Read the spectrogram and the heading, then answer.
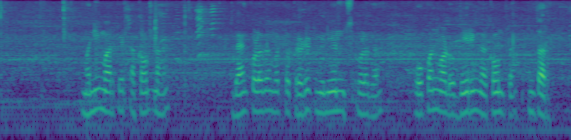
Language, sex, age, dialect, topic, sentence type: Kannada, male, 56-60, Dharwad Kannada, banking, statement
